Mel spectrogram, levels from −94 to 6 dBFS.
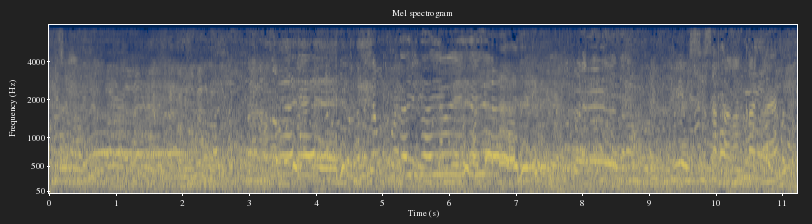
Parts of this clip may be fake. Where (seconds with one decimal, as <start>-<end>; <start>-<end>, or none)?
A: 0.0-2.0; 6.1-7.7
